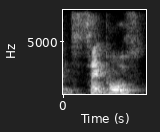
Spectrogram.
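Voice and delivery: normal talking voice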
